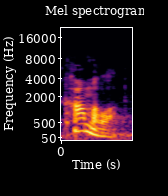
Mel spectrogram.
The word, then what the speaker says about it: Kamala: mispronouncing her name but says it's easy to remember just combine comma with law and you get kamala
